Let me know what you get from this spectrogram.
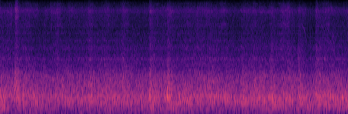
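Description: Electric MEMU local train running over a steel truss bridge: a steady rumble of wheels on rail, with a few faint, irregular clicks.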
